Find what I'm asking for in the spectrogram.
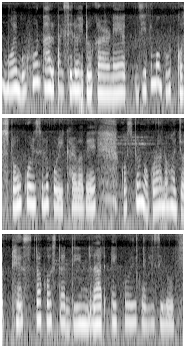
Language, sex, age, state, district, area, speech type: Assamese, female, 18-30, Assam, Morigaon, rural, spontaneous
